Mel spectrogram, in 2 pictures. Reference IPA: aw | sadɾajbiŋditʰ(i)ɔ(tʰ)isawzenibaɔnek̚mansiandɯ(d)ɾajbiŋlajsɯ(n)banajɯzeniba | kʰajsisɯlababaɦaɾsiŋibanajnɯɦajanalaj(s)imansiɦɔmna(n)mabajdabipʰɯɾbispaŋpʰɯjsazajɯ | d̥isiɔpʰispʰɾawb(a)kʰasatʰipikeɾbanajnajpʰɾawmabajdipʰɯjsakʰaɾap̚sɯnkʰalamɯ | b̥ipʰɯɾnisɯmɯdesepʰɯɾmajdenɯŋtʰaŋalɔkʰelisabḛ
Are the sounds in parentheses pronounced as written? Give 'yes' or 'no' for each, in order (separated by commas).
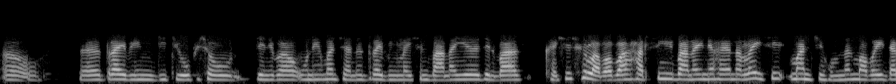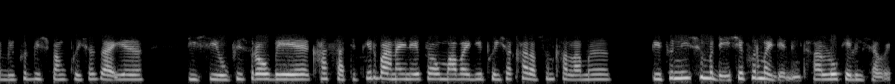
yes, no, yes, yes, yes, yes, no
